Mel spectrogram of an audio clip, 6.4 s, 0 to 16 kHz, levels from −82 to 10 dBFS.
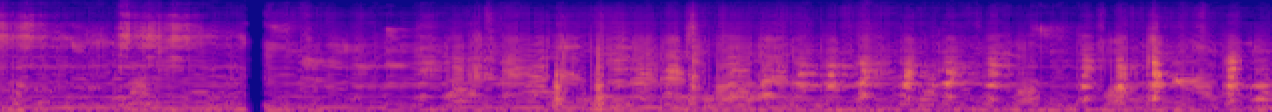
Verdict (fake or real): fake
